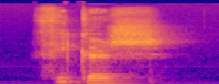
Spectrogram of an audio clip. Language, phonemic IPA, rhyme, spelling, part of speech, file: Dutch, /ˈfi.kʏs/, -ikʏs, ficus, noun, Nl-ficus.ogg
- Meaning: A fig; any plant belonging to the genus Ficus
